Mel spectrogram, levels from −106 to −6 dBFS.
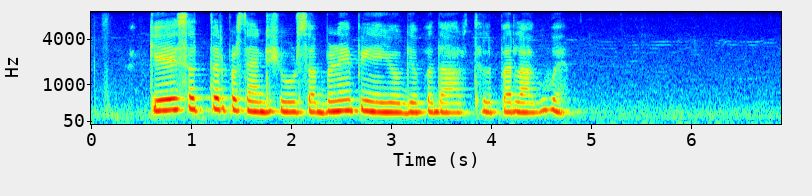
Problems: background sounds at intervals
